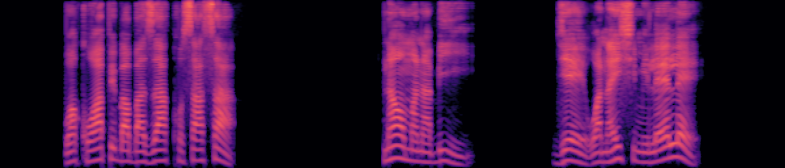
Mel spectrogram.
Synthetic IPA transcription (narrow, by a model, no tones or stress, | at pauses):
wakɔwapiɓaɓazakɔsasa | naɔmanaɓiː | ʄɛwanaiʃimilɛlɛ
